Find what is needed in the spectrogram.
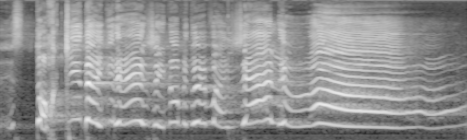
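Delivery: high, loud protest breaking toward tears; indignant outburst. Retold or imitated. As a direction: rail against the unfairness, voice cracking. Retold outburst at parents' table.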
